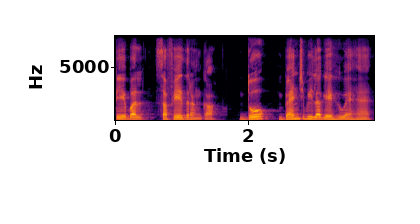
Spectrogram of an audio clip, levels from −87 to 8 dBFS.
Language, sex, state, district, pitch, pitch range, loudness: Hindi, male, Jharkhand, Ranchi, 145 Hz, 130-155 Hz, -19 LUFS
